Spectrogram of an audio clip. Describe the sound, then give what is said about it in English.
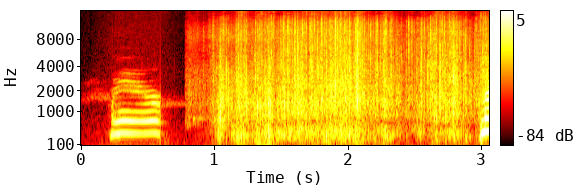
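A short meow, then a steady stretch of crinkly plastic rustling as a packet of tortillas for dinner is handled, continuous and fairly loud, ending with another meow. “Oh, sorry, kitty. That's just the tortillas for dinner.”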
